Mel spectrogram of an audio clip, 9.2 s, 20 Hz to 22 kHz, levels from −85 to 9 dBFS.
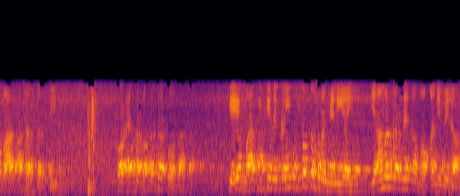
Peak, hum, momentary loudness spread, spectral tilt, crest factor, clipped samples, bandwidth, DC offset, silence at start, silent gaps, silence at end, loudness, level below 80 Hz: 0 dBFS; none; 13 LU; -8 dB/octave; 12 dB; 0.1%; 4 kHz; under 0.1%; 0 s; none; 0 s; -12 LUFS; -54 dBFS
